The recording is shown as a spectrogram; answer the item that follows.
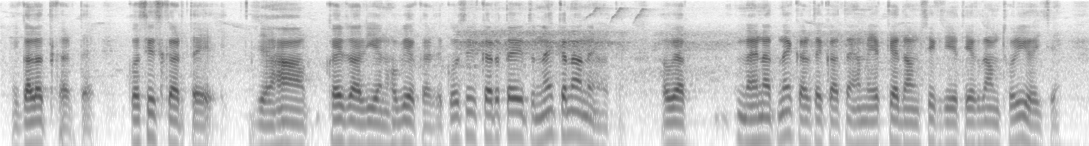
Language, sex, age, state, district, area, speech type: Maithili, male, 18-30, Bihar, Begusarai, rural, spontaneous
